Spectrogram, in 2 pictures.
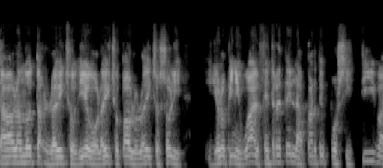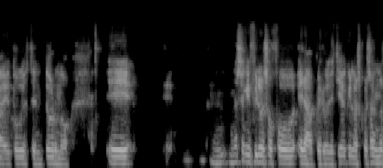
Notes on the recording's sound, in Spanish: nos hemos reunido cuatro amigos por vídeo-llamada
